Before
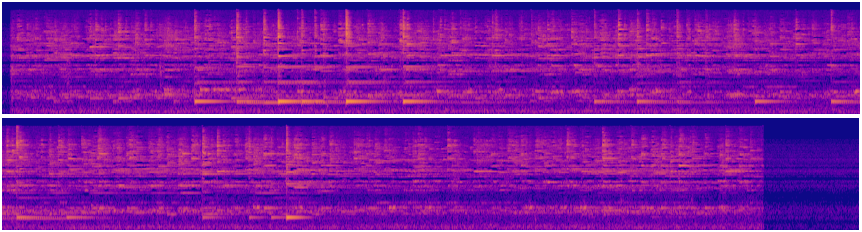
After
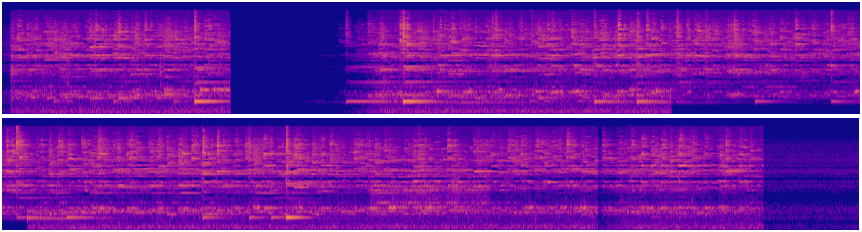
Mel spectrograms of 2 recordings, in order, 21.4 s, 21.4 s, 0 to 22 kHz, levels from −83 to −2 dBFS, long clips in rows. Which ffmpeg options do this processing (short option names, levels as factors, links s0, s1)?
-filter_complex "[0:a]asettb=1/sr,asplit=3[s0][s1][s2];[s0]atrim=end=8.374[s3];[s1]atrim=start=8.37:end=11.05,asetpts=PTS-STARTPTS,afade=t=in:d=0.004:c=qsin,afade=t=out:st=2.676:d=0.004:c=qsin,highpass=960[s4];[s2]atrim=start=11.046[s5];[s3][s4]acrossfade=d=0.004:c1=hsin:c2=qsin[s6];[s6][s5]acrossfade=d=0.004:c1=qsin:c2=hsin,asettb=1/sr,asplit=3[s7][s8][s9];[s7]atrim=end=15.334[s10];[s8]atrim=start=15.33:end=16.83,asetpts=PTS-STARTPTS,afade=t=in:d=0.004:c=qsin,afade=t=out:st=1.496:d=0.004:c=qsin,equalizer=f=1300:w=1.2:g=11[s11];[s9]atrim=start=16.826[s12];[s10][s11]acrossfade=d=0.004:c1=hsin:c2=qsin[s13];[s13][s12]acrossfade=d=0.004:c1=qsin:c2=hsin,asplit=3[s14][s15][s16];[s14]atrim=end=2.86,asetpts=PTS-STARTPTS,afade=t=out:st=2.856:d=0.004:c=hsin[s17];[s15]atrim=start=2.86:end=18.18,asetpts=PTS-STARTPTS,afade=t=in:d=1.89:c=exp,afade=t=out:st=15.316:d=0.004:c=hsin:silence=0.177828[s18];[s16]atrim=start=18.18,asetpts=PTS-STARTPTS,afade=t=in:d=0.49:silence=0.177828[s19];[s17][s18][s19]concat=n=3:v=0:a=1"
